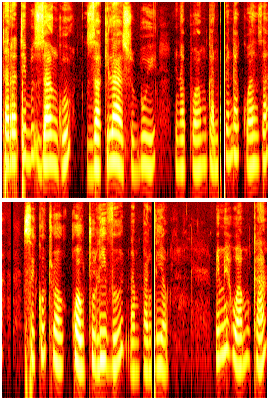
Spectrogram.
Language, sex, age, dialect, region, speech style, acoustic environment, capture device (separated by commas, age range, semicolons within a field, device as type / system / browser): Swahili, female, 18-24, Kenya - Mombasa, Kenya, relaxed; focused, nature, mobile / Linux / Chrome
